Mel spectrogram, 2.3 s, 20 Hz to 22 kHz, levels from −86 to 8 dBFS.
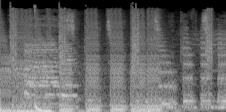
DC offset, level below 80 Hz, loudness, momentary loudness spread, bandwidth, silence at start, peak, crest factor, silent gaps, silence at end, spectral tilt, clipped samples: under 0.1%; -18 dBFS; -14 LUFS; 7 LU; 18.5 kHz; 0 s; 0 dBFS; 12 dB; none; 0 s; -5 dB/octave; under 0.1%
